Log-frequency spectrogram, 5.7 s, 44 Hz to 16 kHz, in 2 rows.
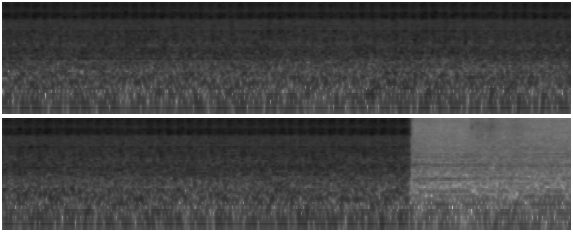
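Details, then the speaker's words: Yamaha 40 hp two-stroke oil-injected outboard, after a carburetor cleaning; it started on the first pull, smoky from oil-filled cylinders. Fast, steady buzzing idle at about four beats per second, holding even until shut off. Normal idle. "the letter run here for a bit sounds really good though if p.m. good starting to burn out"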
